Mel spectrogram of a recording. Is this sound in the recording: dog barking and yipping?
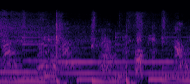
yes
